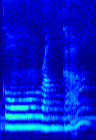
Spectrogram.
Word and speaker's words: Gauranga: The mantra is the one that I was singing in the conscious listening, Gauranga. And it's said in 4 syllables, Gaur, Ra, Anga.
